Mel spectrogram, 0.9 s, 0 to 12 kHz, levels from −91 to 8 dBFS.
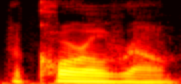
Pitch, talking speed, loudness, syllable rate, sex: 110 Hz, 200 wpm, -15 LUFS, 5.1 syllables/s, male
